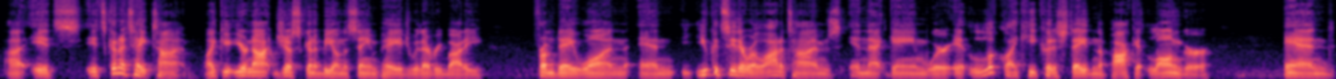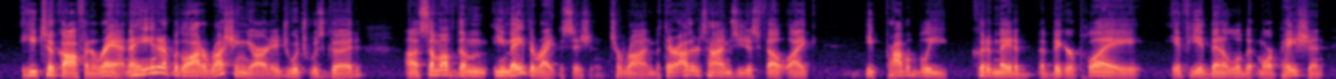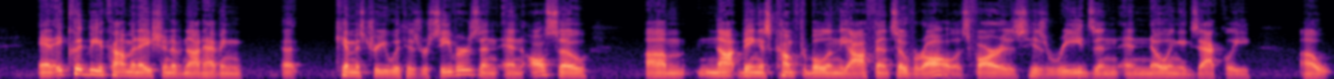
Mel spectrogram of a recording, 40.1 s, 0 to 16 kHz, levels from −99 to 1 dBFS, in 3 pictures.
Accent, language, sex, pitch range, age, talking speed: American, English, male, 90-115 Hz, 30-49, 210 wpm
